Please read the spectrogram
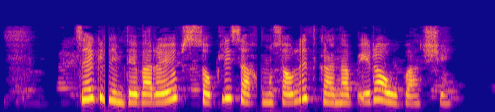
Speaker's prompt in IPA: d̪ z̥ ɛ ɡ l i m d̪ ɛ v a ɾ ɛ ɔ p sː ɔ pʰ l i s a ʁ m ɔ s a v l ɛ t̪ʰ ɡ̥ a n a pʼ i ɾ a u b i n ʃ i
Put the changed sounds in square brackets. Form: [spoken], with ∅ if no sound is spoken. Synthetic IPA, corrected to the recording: d̪ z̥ ɛ ɡ l i m d̪ ɛ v a ɾ ɛ ɔ p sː ɔ pʰ l i s a ʁ m ɔ s a v l ɛ t̪ʰ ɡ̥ a n a pʼ i ɾ a u b [a] n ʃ i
